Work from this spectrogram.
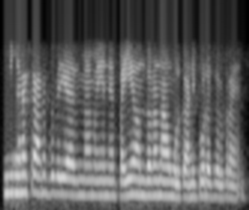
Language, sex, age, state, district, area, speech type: Tamil, female, 30-45, Tamil Nadu, Tiruvarur, rural, conversation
